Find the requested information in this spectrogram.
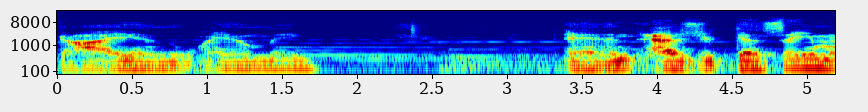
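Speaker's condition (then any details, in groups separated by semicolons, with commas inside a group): Ataxia; affects coordination, walking, eye movements, hand fine motor, tremors; fully independent in daily living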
